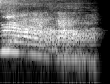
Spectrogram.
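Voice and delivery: short loud mock cry of pain; mock sudden scream. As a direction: blurt a sudden pained "Ah!". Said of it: "And it's".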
